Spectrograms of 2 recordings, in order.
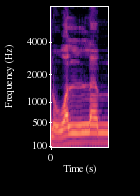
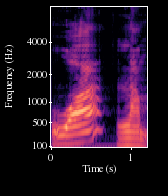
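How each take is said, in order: First: The two words merge with a doubled l. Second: The two words are kept apart with single l. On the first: The speaker calls it wrong. "এই ওয়াল্লাম এটা ভুল হবে" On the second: The speaker calls it right. "আলাদা আলাদা"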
